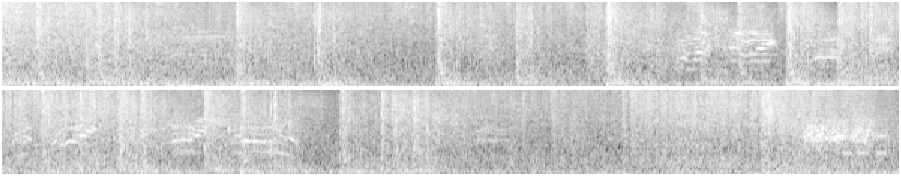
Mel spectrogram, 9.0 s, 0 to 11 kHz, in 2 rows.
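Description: Dense, continuous barrage from an Ostwind flak tank in Company of Heroes 2, rapid repeated cannon bursts and booms layered with distant battle explosions throughout, loud and sustained.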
